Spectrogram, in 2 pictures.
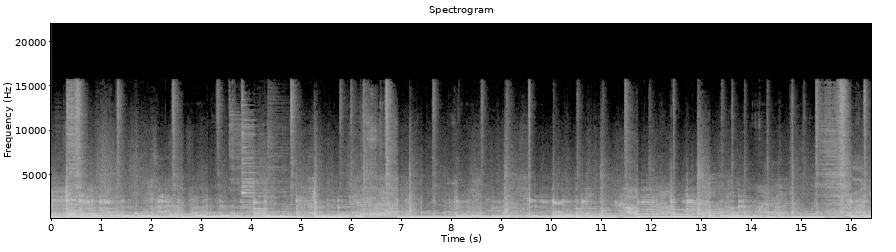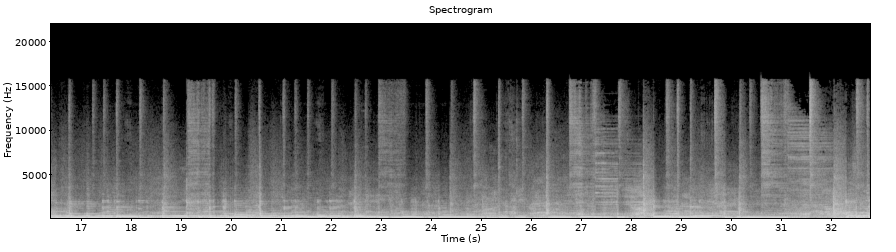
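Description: A live blues band playing an instrumental passage: electric guitar over a bass line that steps up and down, with a drum kit keeping time.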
